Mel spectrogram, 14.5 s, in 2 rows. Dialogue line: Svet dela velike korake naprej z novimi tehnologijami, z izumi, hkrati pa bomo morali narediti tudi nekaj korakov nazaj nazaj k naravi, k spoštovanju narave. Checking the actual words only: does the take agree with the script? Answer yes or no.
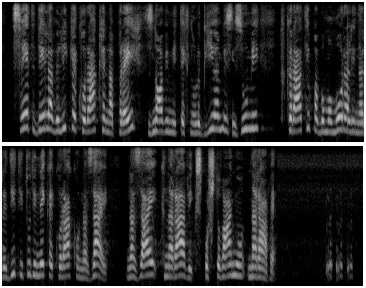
yes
